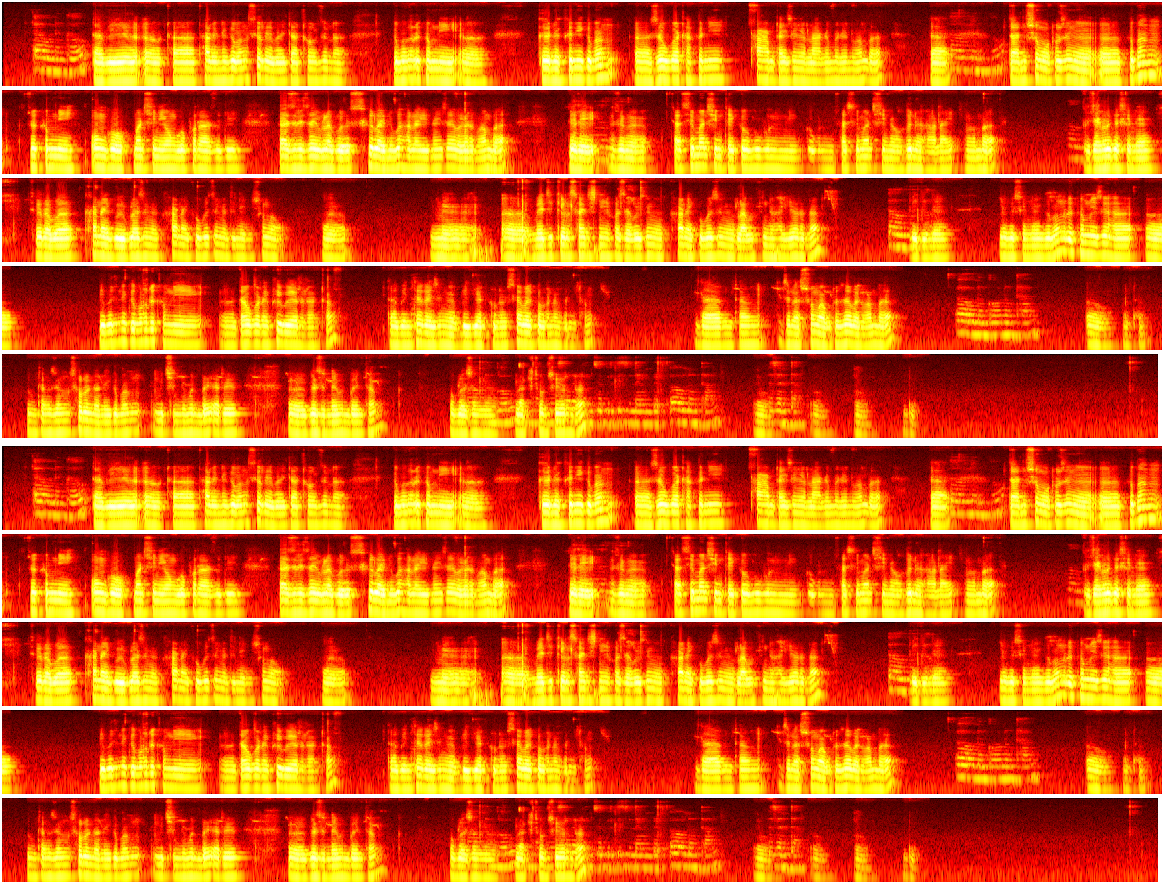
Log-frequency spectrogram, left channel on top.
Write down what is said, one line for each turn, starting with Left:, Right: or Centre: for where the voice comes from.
Right: औ नंगौ
Left: दा बे ओ था थारैनो गोबां सोलायबाय। दाथ' जोंना गोबां रोखोमनि ओ गोनोखोनि गोबां ओ जौगा थाखोनि फाहामथाय जोङो लानो मोनो नङा होमबा? ओ
Right: औ नंगौ
Left: दानि समावथ' जोंङो ओ गोबां रोखोमनि अंग मानसिनि अंगफोरा जुदि गाज्रि जायोब्लाबो सोलायनोबो हालायनाय जाबाय आरो नङा होमबा? जेरै
Right: औ नंगौ
Left: जोङो सासे मानसिनि थैखौ गुबुन गुबुन सासे मानसिनाव होनो हानाय नङा होमबा?
Right: औ नंगौ
Left: बेजों लोगोसेनो सोरहाबा खानाय गुयोब्ला जोङो खानायखौबो जोङो दिनैनि समाव ओ ओ मेडिकेल साइन्सनि हेफाजाबै जोङो खानायखौबो जोङो लाबोफिननो हायो आरोना।
Right: औ नंगौ।
Left: बिदिनो लोगोसेनो गोबां रोखोमनि जोंहा ओ बेबायदिनो गोबां रोखोमनि ओ दावगानाय फैबाय आरोना नोंथां। दा बेनि
Right: औ
Left: थाखाय
Right: नंगौ
Left: जोङो
Right: नोंथां
Left: बिगियानखौनो साबायखर खर होनांगोन नोंथां दा नोंथां जोंना समाबोथ' जाबाय नङा होमबा?
Right: औ नंगौ नोंथां।
Left: औ नोंथां नोंथांजों सावरायनानै गोबां मिथिनो मोनबाय आरो गोजोननाय मोनबाय नोंथां। अब्ला
Right: औ
Left: जोङो
Right: नंगौ नोंथांजों
Left: लाखिथ'नोसै
Right: सावरायनानै
Left: आरोना
Right: जोबोर गोजोननाय मोनबाय औ नोंथां
Left: औ
Right: गोजोन्थों।
Left: औ औ दे
Right: <inaudible>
